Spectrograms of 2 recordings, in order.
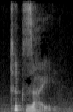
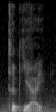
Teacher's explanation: The non-crossed D is pronounced like a Z in Northern dialect and like a Y in most of the South.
